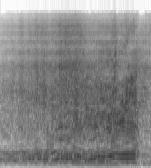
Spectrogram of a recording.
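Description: An engine revving, its pitch wavering up and down and growing louder, cut off abruptly at the end.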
